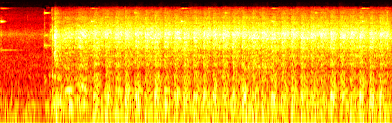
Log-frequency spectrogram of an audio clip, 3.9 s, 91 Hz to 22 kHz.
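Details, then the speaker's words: 2001 Hyundai Santa Fe towed in with a no-start: strong, even starter cranking at about three to four beats a second that never fires. The scan tool shows no rpm while cranking, pointing to a failed crankshaft position sensor. "now I'm turning great turning good and strong but what do you notice this not right in this picture okay if the motors turning this should be moving okay because what this does is it measures the revolutions or RPMs of the motor"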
